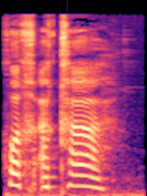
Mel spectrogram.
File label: kwaxaka, kwak'wala; Kwakwaka'wakw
